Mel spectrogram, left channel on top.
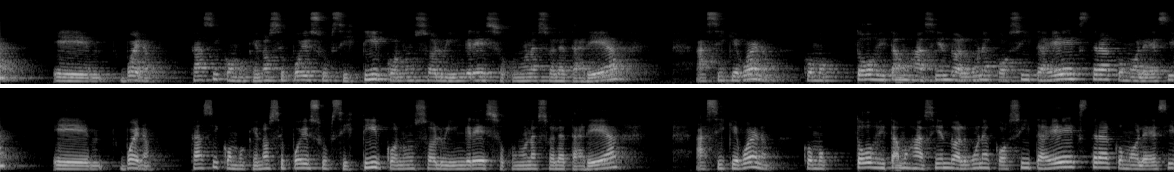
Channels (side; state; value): both; normal; correlation 0.64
